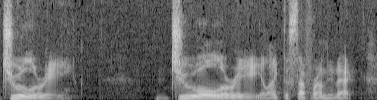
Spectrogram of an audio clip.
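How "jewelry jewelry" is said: deliberately slow, careful pronunciation. Showing a word that is hard to pronounce, said really slowly. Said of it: "I have to say it really slowly".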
